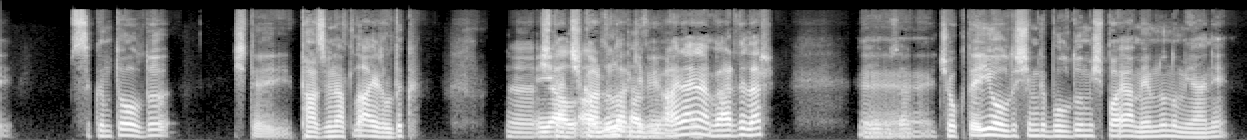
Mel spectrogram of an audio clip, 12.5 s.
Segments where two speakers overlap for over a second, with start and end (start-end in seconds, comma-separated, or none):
5.4-7.0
